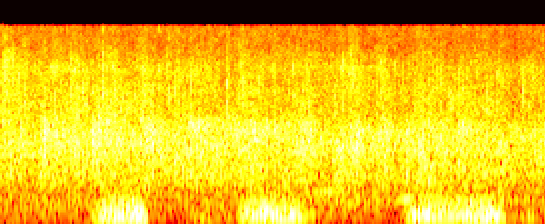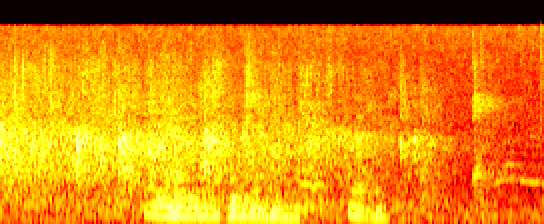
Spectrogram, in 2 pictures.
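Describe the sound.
A church audience applauds steadily to welcome their pastor to the front during a Swedish service, a dense crackle of many hands clapping at once, with a few low murmured voices and bits of talk mixed in underneath.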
